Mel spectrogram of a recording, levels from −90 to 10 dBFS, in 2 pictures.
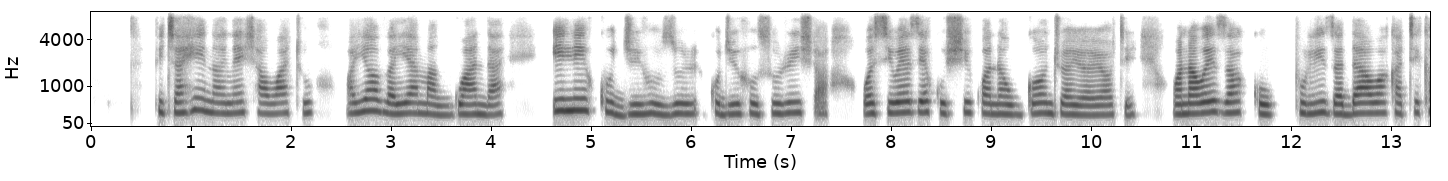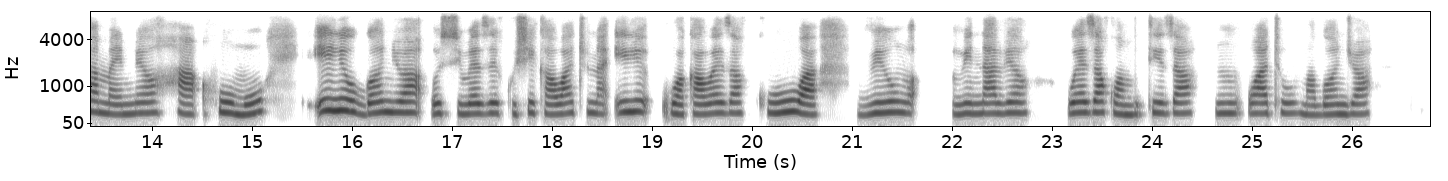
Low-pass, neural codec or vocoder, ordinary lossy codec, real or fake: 7.2 kHz; codec, 24 kHz, 0.9 kbps, WavTokenizer, large speech release; Opus, 24 kbps; fake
